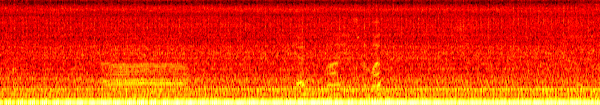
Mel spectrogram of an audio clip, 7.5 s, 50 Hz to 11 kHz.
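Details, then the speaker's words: Holden Calais V8 idling low and lumpy with an uneven beat; check engine light on, codes show cylinder 3 misfire, injector circuit malfunction and random misfire P0300, pointing to a dead cylinder 3. "so uh cylinder number three misfire injector circuit malfunction and p300 random cylinder mfire"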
